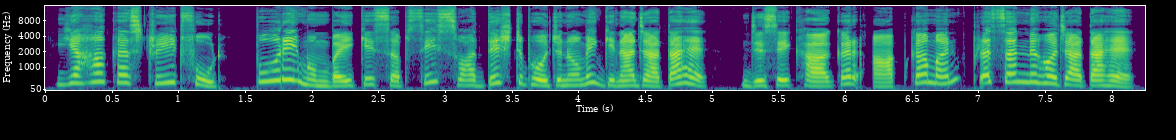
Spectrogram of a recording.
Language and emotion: Hindi, happy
